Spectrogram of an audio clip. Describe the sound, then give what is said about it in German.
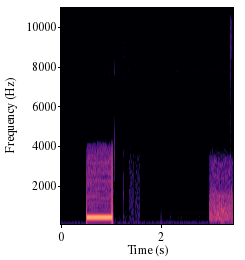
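A single steady electronic telephone ring tone sounds for about half a second, loud and clear, followed by silence and then a brief burst of soft noise like a line connecting. “Es klingelt.”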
